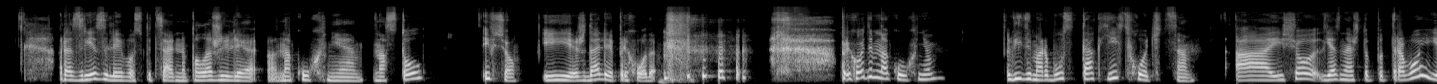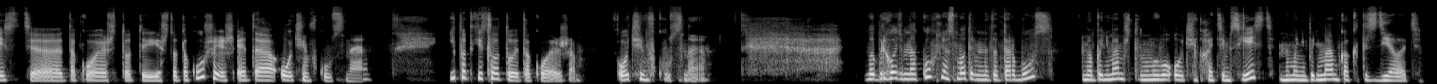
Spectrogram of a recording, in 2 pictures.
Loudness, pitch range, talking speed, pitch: -15 LUFS, 195-260 Hz, 140 wpm, 215 Hz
